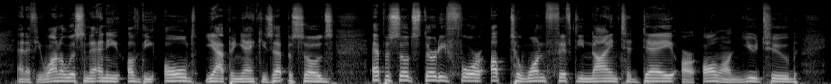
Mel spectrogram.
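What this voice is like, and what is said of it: Raspy voice. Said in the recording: “my raspy-ass voiced self”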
